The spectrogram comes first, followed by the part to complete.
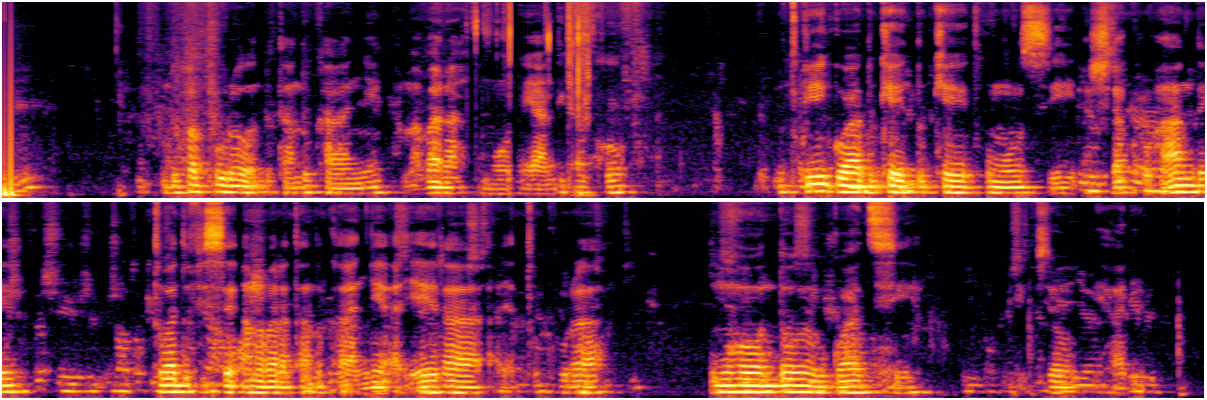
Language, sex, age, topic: Rundi, male, 25-35, education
